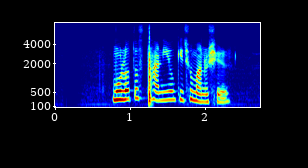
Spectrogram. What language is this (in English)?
Bangla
